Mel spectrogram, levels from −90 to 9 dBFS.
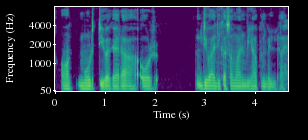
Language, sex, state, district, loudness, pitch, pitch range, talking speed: Hindi, male, Uttar Pradesh, Jyotiba Phule Nagar, -18 LUFS, 100 Hz, 95-100 Hz, 165 wpm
